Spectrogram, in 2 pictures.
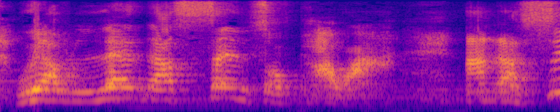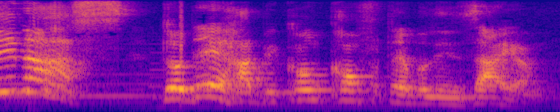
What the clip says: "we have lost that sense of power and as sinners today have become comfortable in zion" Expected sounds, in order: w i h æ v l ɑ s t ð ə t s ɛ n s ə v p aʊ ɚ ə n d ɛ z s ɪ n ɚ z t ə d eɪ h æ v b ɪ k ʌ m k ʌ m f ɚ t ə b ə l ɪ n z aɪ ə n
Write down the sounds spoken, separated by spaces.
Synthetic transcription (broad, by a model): w i h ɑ v l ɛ t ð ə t s ɛ n s ə v p aʊ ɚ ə n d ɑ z s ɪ n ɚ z t ə d eɪ h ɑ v b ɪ k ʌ m k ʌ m f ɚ t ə b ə l ɪ n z aɪ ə n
